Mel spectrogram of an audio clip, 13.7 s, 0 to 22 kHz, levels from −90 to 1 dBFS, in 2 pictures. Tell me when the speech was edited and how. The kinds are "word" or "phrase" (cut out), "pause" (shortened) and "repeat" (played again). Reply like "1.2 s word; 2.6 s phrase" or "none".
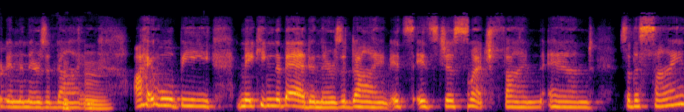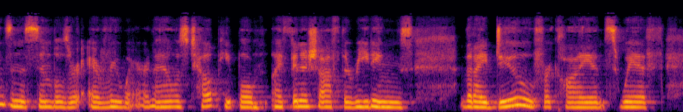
4.7 s word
